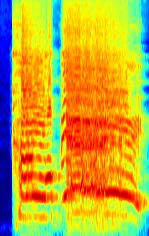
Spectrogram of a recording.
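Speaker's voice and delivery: loud, high shout across a room; screamed name. Retold or imitated. Co-worker at the back of a staff meeting, screaming out. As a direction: yell the name out at full voice, imitating the caller. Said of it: "And he screams out".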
